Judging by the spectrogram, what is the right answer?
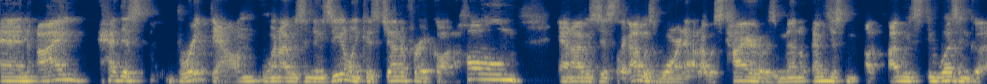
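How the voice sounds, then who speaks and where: Speaking at a moderate pace with an American accent, a man with a fairly high pitch sounds somewhat breathy and uses ordinary pitch variation. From Maryland, US. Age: 50s. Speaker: health and fitness coach, former reality show contestant. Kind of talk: casual chat.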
